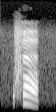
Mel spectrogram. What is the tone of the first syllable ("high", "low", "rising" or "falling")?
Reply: falling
